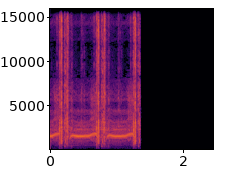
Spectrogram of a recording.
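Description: Camera shutter sound effect: three quick shutter clicks about half a second apart, each followed by a short high whine, then a cut to dead silence about 1.4 seconds in.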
